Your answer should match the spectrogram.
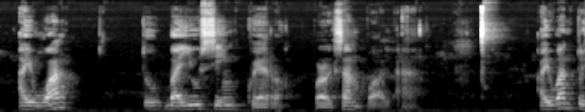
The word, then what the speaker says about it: quiero: Um, in other words, we'll simply say quiero, pronounced quiero, which means I want.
